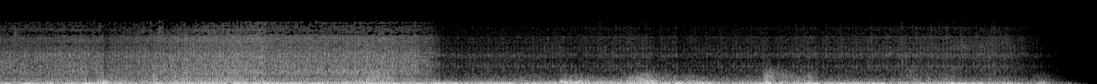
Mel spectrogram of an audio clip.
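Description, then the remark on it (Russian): An engine runs with a steady, rumbling drone; a few seconds in the throttle eases off and the sound settles into a lower, softer idle before cutting out at the end. No voices. “Тут можна дати їй трошки менше газу.”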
